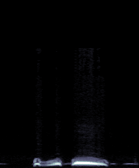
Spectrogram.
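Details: Spotted dove lure call used to stir males: a brief rising note sliding into a coo, a long even buzzy coo, then faint soft trailing coos.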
